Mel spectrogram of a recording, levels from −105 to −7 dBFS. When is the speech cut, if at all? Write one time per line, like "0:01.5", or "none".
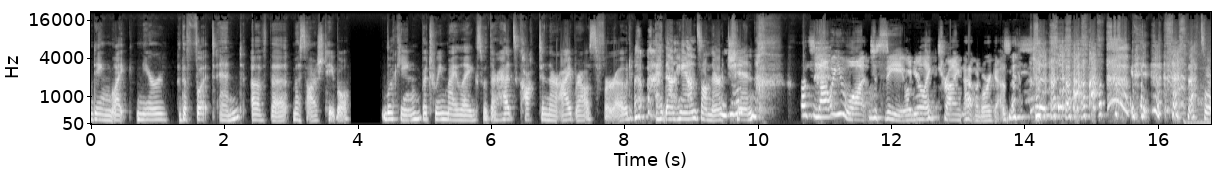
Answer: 0:15.6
